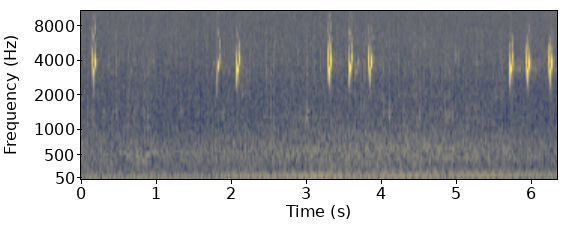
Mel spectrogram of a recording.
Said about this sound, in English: There's a wild bird.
